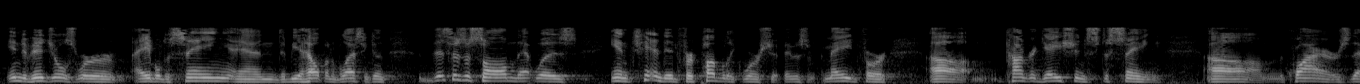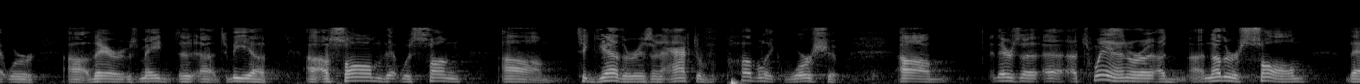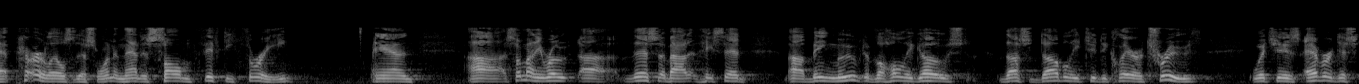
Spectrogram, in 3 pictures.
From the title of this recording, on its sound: Ketha Heights Baptist Church ~ Live Broadcast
